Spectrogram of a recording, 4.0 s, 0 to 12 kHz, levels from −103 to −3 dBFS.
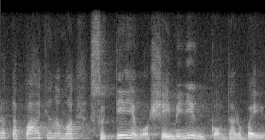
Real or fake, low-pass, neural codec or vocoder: real; 10.8 kHz; none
